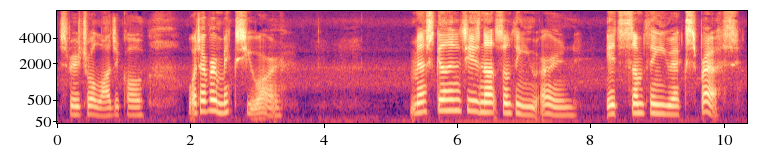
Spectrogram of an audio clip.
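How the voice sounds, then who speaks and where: A woman delivering a guided therapy-style monologue, speaking gently and deliberately in short phrases with pauses between them. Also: fairly low pitch. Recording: roomy, slightly dull lo-fi sound.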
